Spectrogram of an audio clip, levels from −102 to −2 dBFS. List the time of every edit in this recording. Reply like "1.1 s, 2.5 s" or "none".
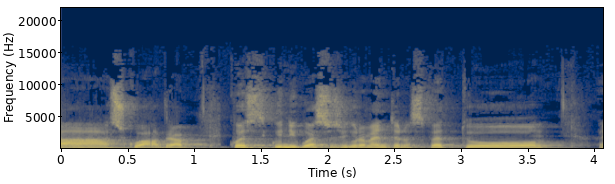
1.2 s

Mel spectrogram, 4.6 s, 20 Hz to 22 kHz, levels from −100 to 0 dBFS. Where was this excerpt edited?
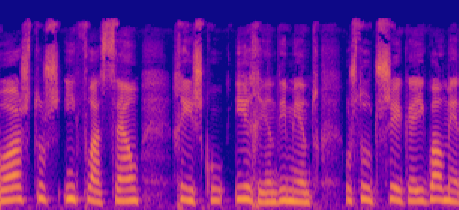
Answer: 1.6 s

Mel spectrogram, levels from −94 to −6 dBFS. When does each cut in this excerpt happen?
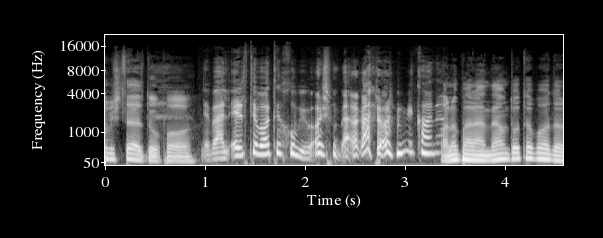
1.0 s

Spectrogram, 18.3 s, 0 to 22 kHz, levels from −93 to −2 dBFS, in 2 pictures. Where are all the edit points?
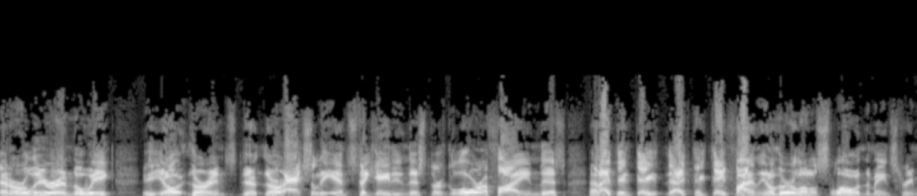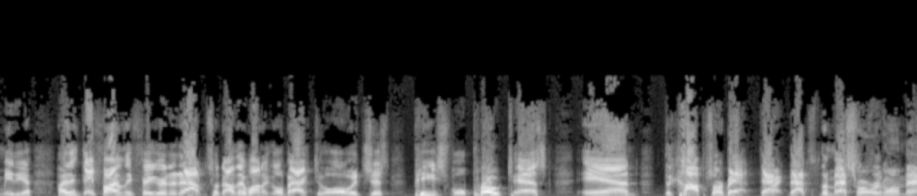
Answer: none

